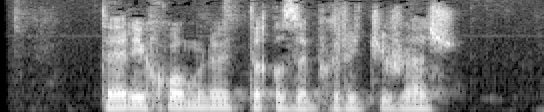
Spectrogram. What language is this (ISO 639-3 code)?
kbd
